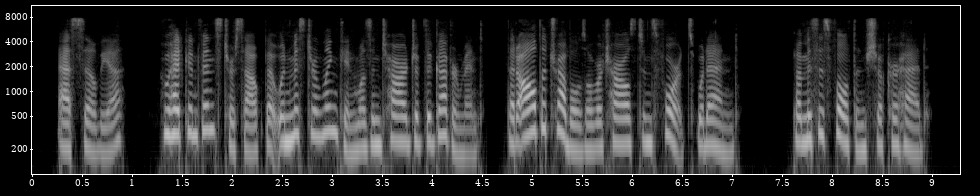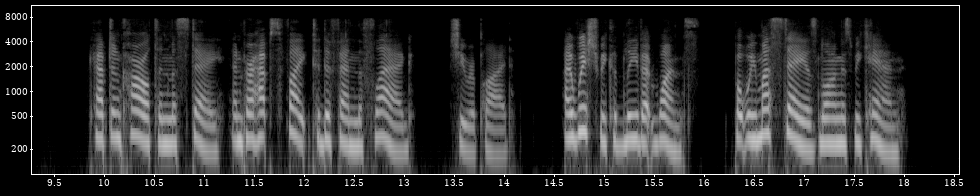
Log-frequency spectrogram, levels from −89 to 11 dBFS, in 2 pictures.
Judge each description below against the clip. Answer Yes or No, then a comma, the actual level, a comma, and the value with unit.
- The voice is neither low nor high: No, high, 240 Hz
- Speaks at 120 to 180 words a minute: No, average, 195 wpm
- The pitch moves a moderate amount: Yes, average, 4.5 semitones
